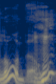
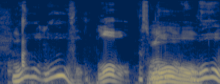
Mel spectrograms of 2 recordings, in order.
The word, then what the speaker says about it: Louisville: But I Louisville. They they take exception to this. Louisville. One syllable. Louisville. Maybe two.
